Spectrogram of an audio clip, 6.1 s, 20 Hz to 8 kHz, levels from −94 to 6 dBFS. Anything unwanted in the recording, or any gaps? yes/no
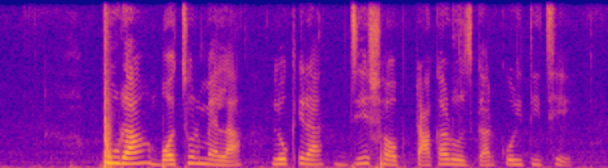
yes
